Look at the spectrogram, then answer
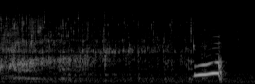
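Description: Water is poured from one drinking glass into another in a short quick stream near the end, preceded by faint room noise.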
